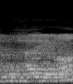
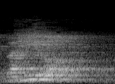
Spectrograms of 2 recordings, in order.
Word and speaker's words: Buhaira: Nah, ketika sampai ke Buhaira, yang bernama pastor tersebut Buhaira, ada yang manggil apa bacanya Buhaira, ada yang namanya Bahira, ya Bahira, tapi yang umum itu Buhaira.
